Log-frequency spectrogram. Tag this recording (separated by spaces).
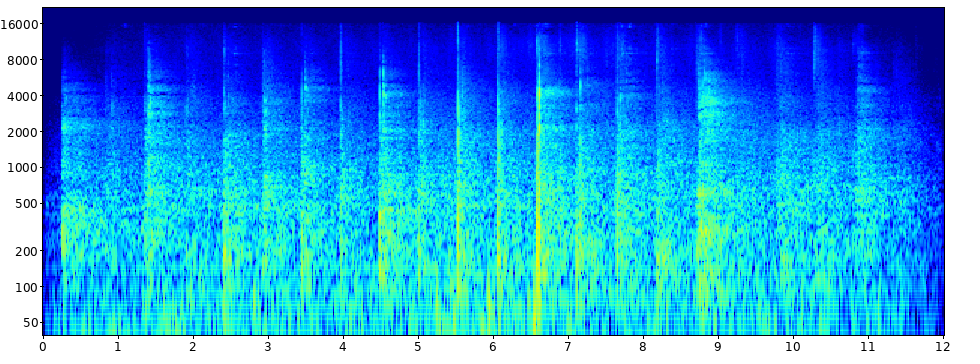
campus-upf crossing footsteps hallway panorama reverb UPF-CS14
